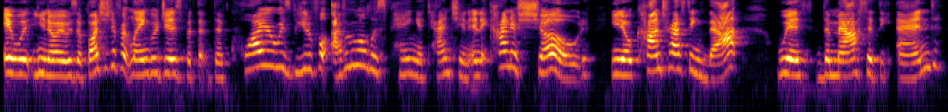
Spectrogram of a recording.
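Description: A woman's voice: sits high, expressive, a little fast, a bit bright. A woman giving a personal account as an interview guest, earnest, conversational and emphatic. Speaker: podcast guest, event attendee.

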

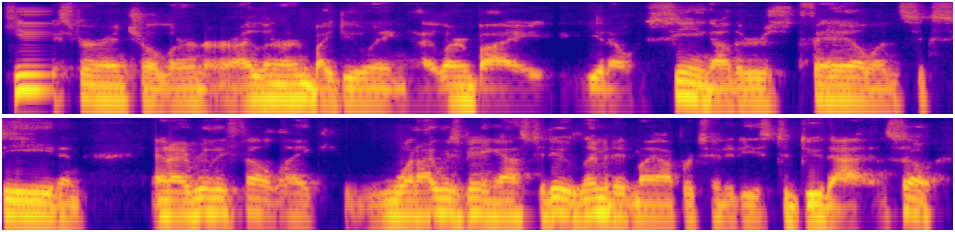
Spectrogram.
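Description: Earnest man with a low, mellow voice. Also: moderate pace, low-quality recording. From Idaho. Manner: earnest, thoughtful, with frequent restarts. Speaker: school research director, guest. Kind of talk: podcast interview.

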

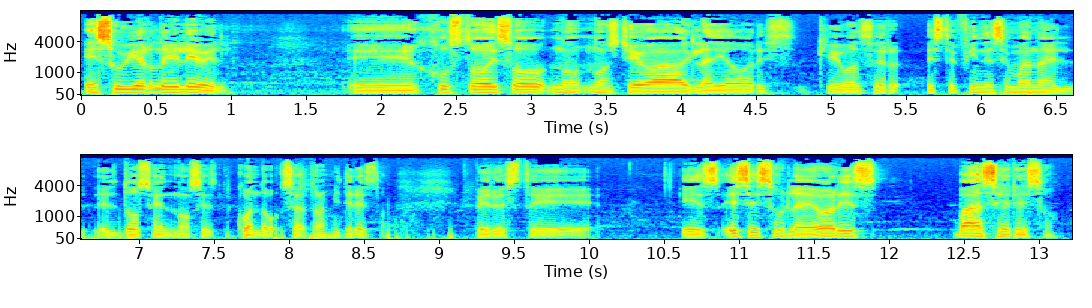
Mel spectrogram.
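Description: A man's voice: lowish voice, steady tone, moderate pace, warm tone, a little hiss or hum. A Peruvian man, a pro wrestler being interviewed, talking casually and animatedly with lots of slang and fillers. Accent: Peruvian Spanish. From Peru.

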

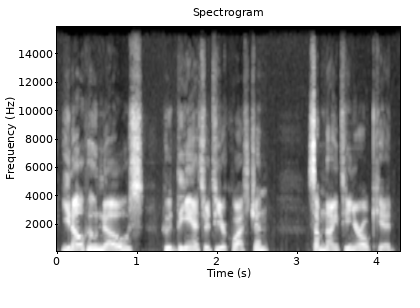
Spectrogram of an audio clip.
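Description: A man's voice: high-pitched, sing-song, moderate pace, no room sound. A man in his forties, talking in an emphatic, preacherly way and turning to address listeners directly in a podcast conversation. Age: 40s. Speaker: church planting guest.

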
